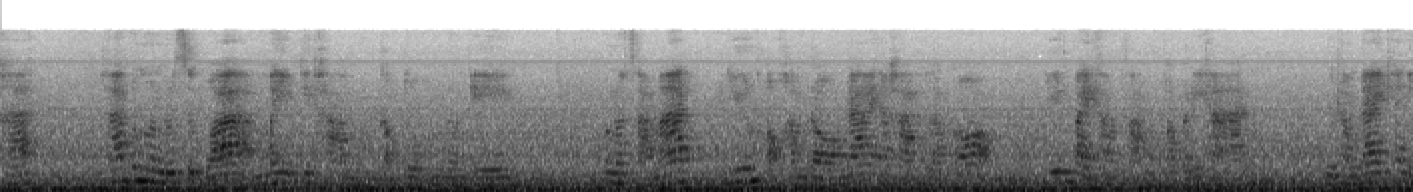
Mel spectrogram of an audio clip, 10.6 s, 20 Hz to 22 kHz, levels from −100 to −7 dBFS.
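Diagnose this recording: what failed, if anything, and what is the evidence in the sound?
Nothing failed: no stage of the chain leaves any audible fault in this speech recording.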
